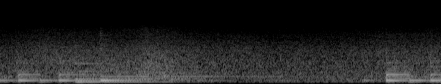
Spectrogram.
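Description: Background music: a short phrase of a few low notes, heard near the start and again near the end, over the steady wash of small waves running over pebbles in shallow water.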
